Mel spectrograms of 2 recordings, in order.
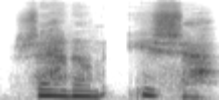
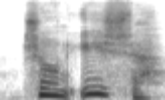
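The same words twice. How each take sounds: First: High-pitched cry of despair; desperate exclamation, pitch jumping up. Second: Very high, startled exclamation; scared voice, pitch leaping up; frightened. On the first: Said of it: "huudahti Lea epätoivoissaan". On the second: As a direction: blurt it out in alarm. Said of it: "sanoi Hanna pelästyneenä". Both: A narrator's reading.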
